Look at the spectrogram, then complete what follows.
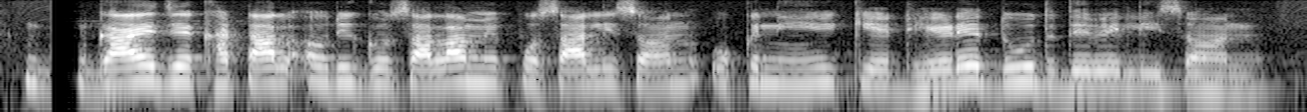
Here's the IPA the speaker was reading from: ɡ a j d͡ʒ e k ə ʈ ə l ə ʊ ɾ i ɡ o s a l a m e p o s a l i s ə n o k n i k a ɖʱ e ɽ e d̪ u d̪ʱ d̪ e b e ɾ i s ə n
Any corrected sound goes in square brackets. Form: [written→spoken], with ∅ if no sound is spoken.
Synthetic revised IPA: ɡ a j d͡ʒ e [k→kʰ] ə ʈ [ə→a] l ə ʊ ɾ i ɡ o s a l a m e p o s a l i s ə n o k n i k [a→e] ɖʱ e ɽ e d̪ u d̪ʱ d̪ e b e [ɾ→l] i s ə n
